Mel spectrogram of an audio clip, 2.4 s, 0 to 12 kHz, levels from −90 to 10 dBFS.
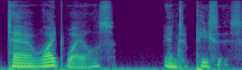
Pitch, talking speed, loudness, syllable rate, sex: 115 Hz, 125 wpm, -18 LUFS, 5.0 syllables/s, male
